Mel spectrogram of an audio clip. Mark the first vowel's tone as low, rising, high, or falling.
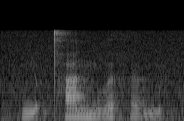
low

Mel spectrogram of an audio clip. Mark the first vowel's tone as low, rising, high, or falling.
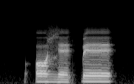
low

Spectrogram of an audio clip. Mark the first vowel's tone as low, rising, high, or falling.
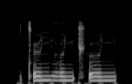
high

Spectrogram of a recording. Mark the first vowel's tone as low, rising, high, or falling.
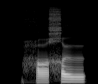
low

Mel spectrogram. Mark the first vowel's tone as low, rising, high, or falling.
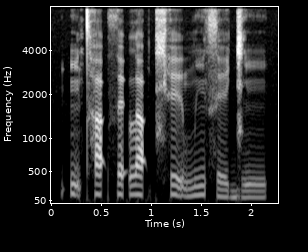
falling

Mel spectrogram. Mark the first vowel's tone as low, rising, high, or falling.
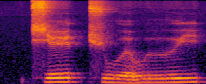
rising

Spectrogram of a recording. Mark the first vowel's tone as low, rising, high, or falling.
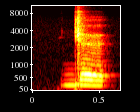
falling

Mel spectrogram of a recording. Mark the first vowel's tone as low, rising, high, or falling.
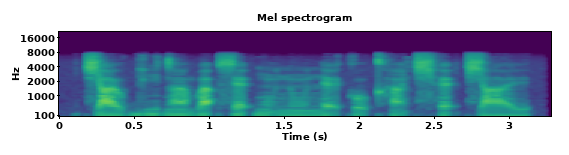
low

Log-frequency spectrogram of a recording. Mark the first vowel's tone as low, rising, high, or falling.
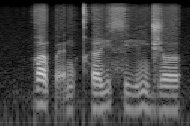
falling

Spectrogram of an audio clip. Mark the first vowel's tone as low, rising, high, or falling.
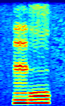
high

